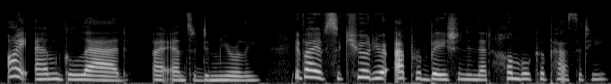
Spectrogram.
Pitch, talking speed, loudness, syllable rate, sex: 235 Hz, 155 wpm, -23 LUFS, 5.7 syllables/s, female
